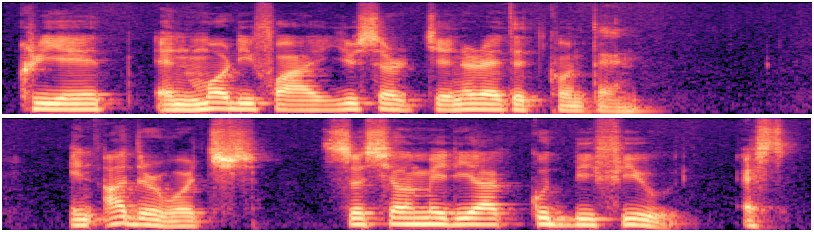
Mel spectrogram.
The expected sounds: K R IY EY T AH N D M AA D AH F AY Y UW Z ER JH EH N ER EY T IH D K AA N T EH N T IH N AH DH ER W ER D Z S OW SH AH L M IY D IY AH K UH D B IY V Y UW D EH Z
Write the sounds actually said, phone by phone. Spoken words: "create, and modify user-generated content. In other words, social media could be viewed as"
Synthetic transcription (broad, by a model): K R IY EY T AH N M AA D AH F AY Y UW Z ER JH EH N ER EY T IH D K AA N T EH N T IH N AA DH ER W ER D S S OW SH AH L M IY D IY AH K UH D B IY F Y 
